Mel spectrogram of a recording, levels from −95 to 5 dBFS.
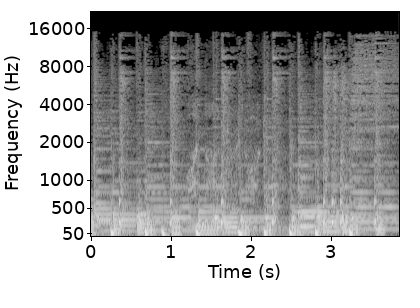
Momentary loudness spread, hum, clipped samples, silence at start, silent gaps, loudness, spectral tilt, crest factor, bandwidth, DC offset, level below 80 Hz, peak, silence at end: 3 LU; none; under 0.1%; 0 s; none; -13 LUFS; -5.5 dB/octave; 12 dB; 15.5 kHz; under 0.1%; -16 dBFS; 0 dBFS; 0 s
